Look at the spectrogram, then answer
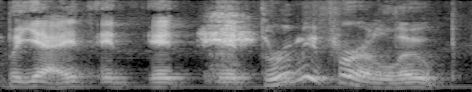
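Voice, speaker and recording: A man's voice: mid-range voice, very animated, moderate pace, slightly rough. An American man from West Virginia hosting a podcast, casually telling anecdotes and acting out the dialogue as he goes. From West Virginia, United States. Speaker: podcast host.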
